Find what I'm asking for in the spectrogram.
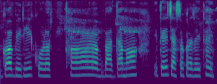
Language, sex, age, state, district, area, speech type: Odia, female, 18-30, Odisha, Jagatsinghpur, urban, spontaneous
